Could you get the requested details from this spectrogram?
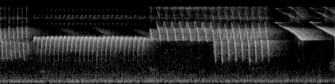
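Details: Canary singing indoors in the morning: a fast, even trill held near one pitch, then a broad buzzy rattle stepping lower, ending in bright downward-sweeping whistles; a low steady hum underneath.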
